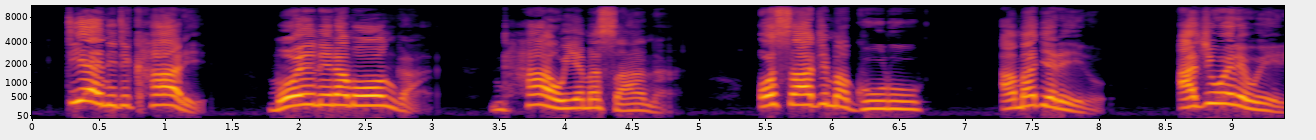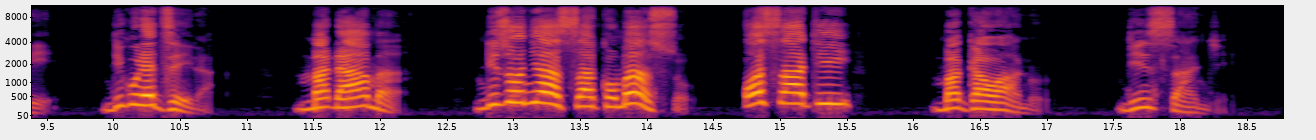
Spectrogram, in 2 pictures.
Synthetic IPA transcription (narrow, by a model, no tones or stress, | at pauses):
tijɛnit̬ikʰaːlɛ̰ | mɔjɛnɛɾamɔŋɡa̰ | ntʰawijamasaːna̰ | ɔsat̬imaɡulu | amaʄjɛɾɛɾɔ̰ | at͡ʃiwɛɾɛwɛɾɛ̰ | ndikulɛd͡zɛːɾa̰ | maɗaːma̰ | ndizɔɲasakɔmansɔ̰ | ɔsati | maɡawaːnɔ | ndin̩sa̰ːnd͡ʒɛ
